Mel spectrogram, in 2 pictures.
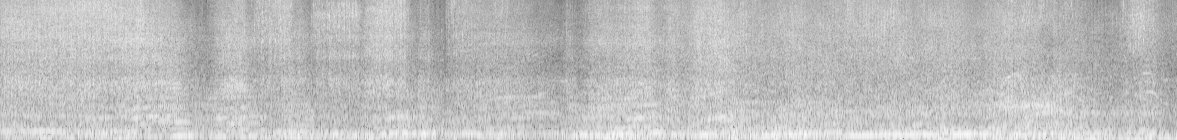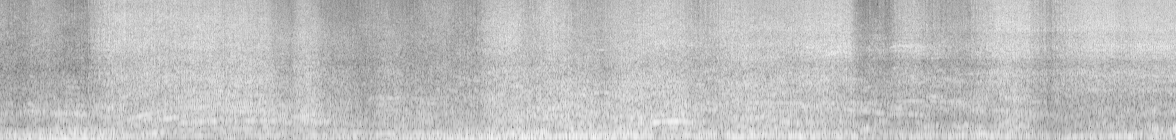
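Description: Several demolition derby cars' engines revving hard at once, their pitch rising and falling over and over as the cars accelerate and back off.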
